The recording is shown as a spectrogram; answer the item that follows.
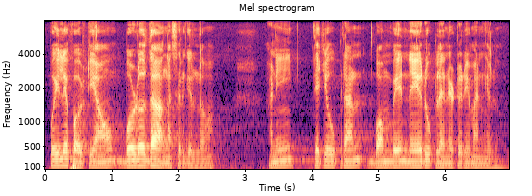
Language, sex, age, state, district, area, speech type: Goan Konkani, male, 60+, Goa, Bardez, rural, spontaneous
